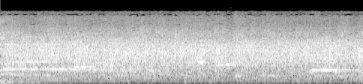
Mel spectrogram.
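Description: An audience applauds the Lord Jesus steadily, a dense wash of many hands clapping, sustained and loud without pause throughout.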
